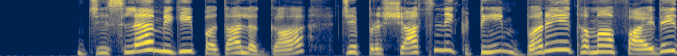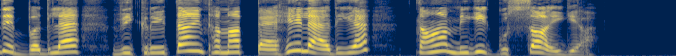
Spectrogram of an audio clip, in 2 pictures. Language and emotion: Dogri, angry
